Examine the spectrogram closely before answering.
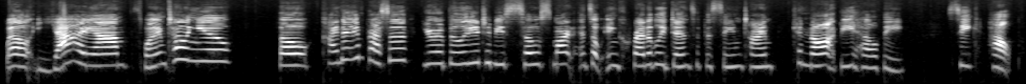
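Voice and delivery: put-on high, bright girlish teasing; a sassy friend lecturing him playfully. A narrator's reading. Rumi voiced high, teasing.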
